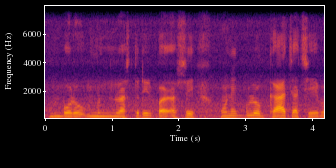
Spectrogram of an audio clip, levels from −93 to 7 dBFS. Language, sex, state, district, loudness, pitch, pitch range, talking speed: Bengali, male, West Bengal, Alipurduar, -20 LUFS, 125 Hz, 120-145 Hz, 115 wpm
